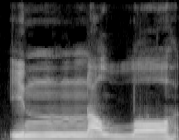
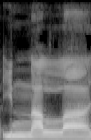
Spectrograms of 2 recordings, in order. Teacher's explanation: berjumpa dengan tanda baca fathah atau tanda baca dah seperti ini maka kalimat Allah itu dibaca tebal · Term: dibaca tafkhim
